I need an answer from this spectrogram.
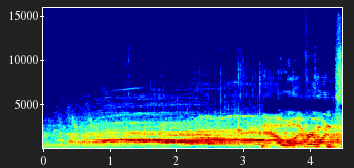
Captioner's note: audience cheering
